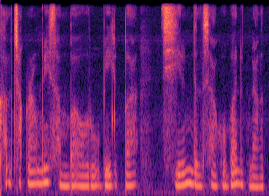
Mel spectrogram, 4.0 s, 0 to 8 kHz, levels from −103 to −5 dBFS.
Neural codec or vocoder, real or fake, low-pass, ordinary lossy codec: none; real; 7.2 kHz; none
